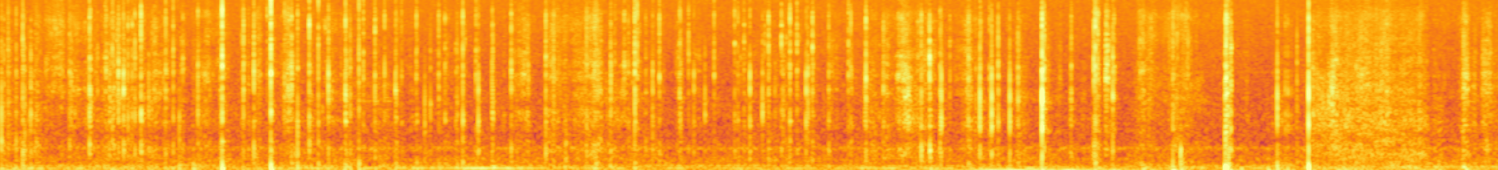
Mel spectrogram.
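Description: A single US one-dollar paper bill is held flat in both hands while long acrylic nails tap, scratch and crinkle the paper. The result is a quiet, steady run of soft crinkling and scratching, broken by sharp, short nail taps over a low background hum.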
